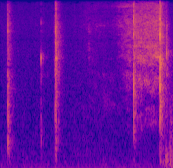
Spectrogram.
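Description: Telescoping selfie-stick tripod being handled: three sharp clicks in the first second, then a rushing slide as the pole sections are pulled out near the end.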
